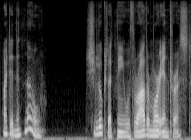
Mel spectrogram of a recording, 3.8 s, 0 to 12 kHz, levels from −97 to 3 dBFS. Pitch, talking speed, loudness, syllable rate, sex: 130 Hz, 170 wpm, -20 LUFS, 5.1 syllables/s, male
